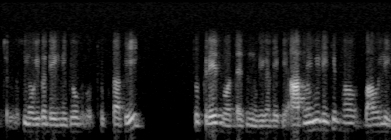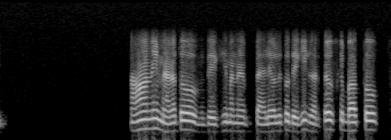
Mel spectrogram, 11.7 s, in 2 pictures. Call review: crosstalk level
none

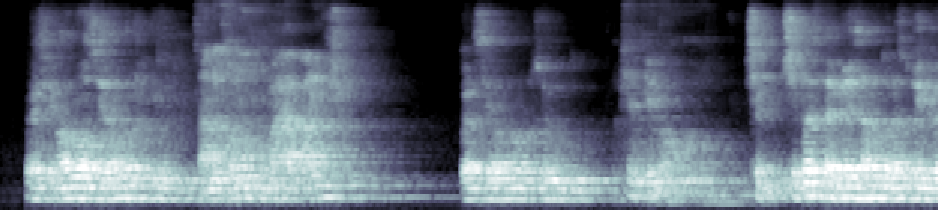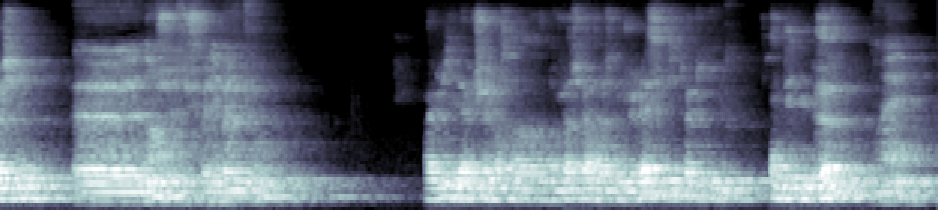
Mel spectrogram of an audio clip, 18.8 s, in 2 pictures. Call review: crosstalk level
none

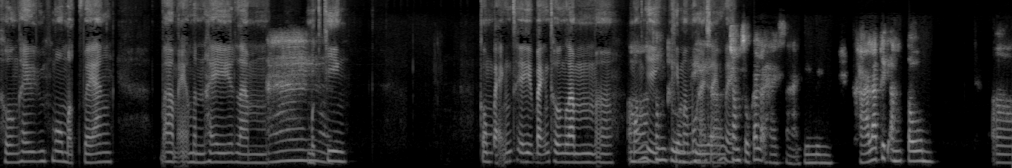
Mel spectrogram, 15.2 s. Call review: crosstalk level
present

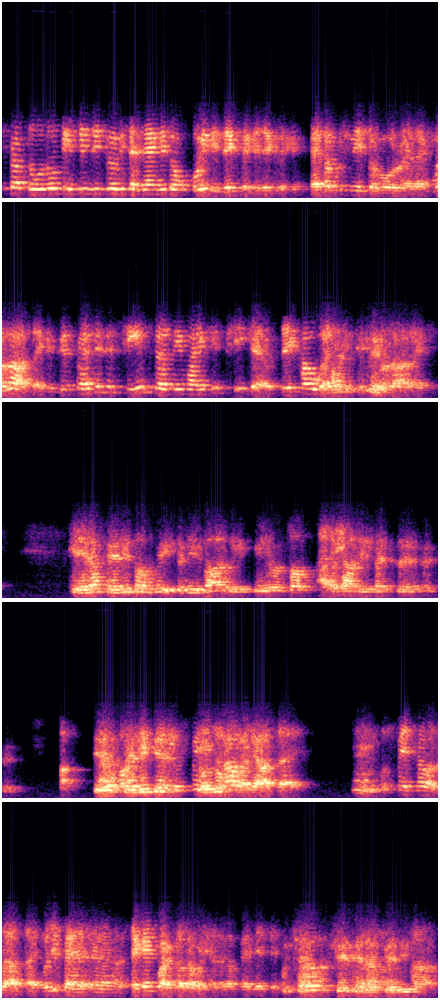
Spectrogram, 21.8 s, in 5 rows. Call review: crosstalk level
present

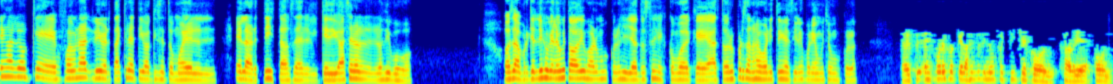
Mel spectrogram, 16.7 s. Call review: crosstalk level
none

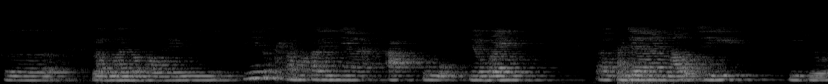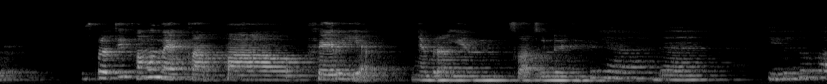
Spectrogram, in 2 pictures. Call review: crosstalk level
none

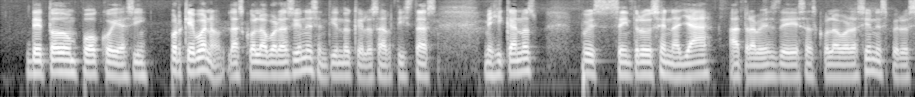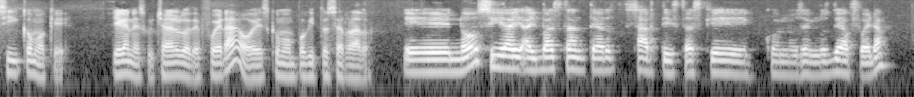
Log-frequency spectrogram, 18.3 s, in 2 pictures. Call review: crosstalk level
none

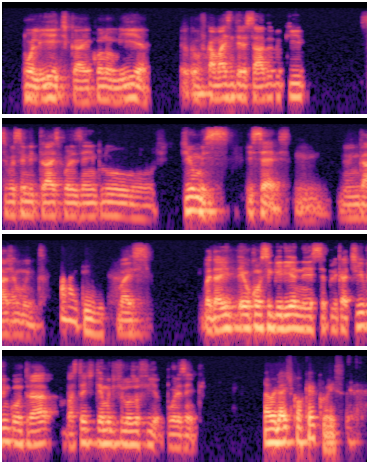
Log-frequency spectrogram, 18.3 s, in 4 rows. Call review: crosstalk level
none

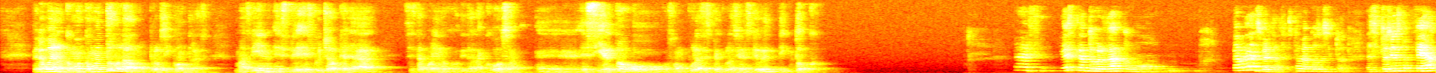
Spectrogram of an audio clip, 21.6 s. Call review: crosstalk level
none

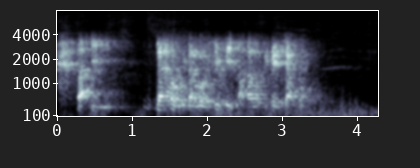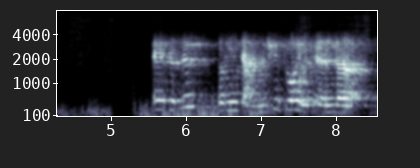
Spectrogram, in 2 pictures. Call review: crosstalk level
none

